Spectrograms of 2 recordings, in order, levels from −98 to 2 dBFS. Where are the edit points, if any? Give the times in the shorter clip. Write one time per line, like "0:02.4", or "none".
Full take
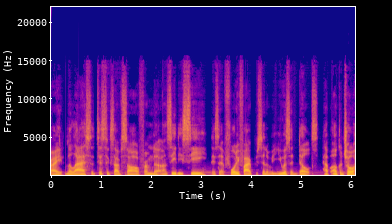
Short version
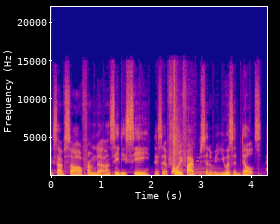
none

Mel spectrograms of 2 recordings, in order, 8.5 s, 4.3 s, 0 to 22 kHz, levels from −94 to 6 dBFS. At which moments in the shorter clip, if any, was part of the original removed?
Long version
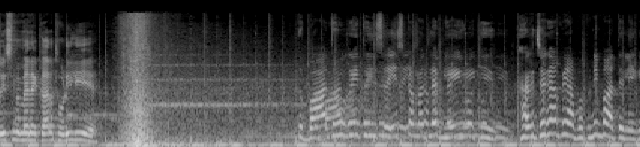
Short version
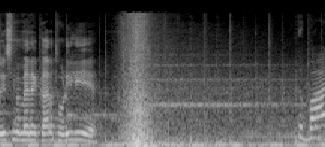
none

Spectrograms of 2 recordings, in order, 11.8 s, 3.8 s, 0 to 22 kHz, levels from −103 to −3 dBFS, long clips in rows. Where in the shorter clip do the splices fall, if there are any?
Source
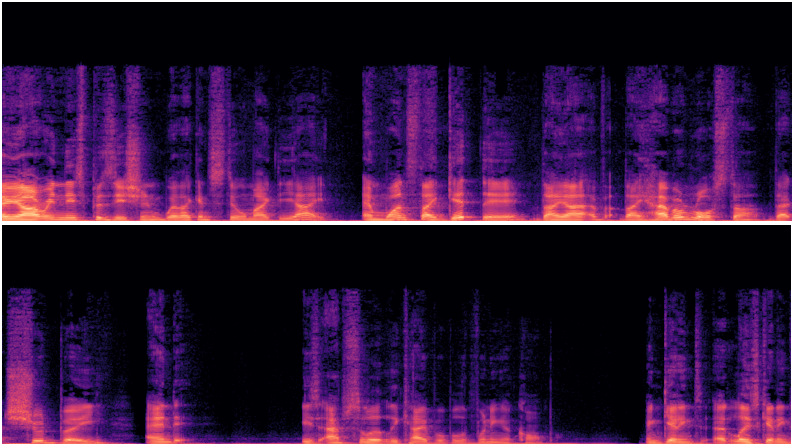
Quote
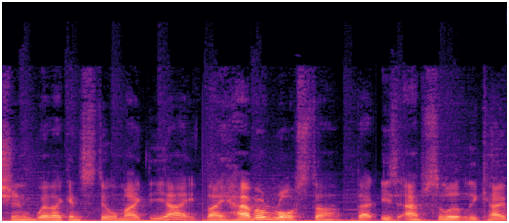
0:01.5
0:02.9

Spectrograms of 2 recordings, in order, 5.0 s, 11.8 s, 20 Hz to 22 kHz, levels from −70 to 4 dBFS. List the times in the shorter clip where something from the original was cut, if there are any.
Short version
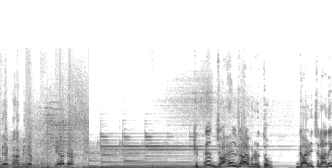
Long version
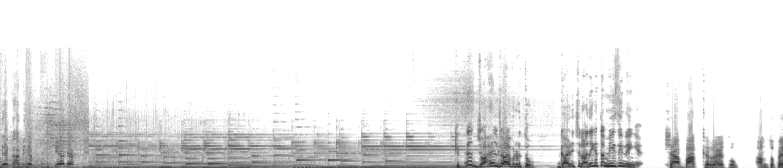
0:01.3

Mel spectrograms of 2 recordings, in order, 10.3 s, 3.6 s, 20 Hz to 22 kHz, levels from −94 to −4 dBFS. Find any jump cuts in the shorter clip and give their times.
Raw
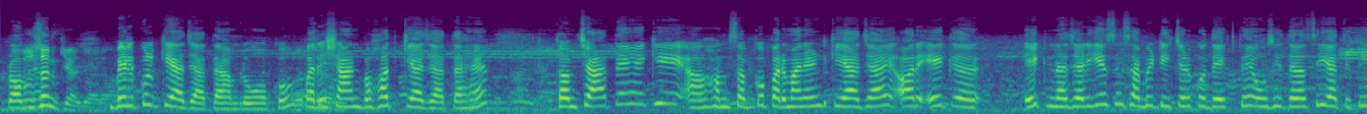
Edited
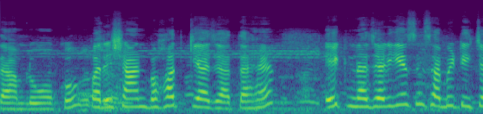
0:02.2

